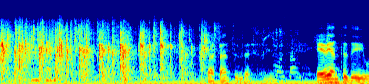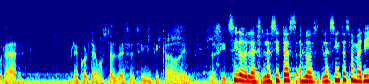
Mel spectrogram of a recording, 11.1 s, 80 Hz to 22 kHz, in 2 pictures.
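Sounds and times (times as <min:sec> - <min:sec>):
audience clapping: 0:00.0 - 0:03.5
low electrical hum: 0:00.0 - 0:11.0.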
